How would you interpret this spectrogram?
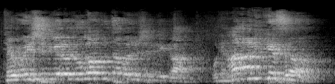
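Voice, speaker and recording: High-voiced preaching man in echoey church. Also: animated, pushed and bright. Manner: call-and-response preaching, asking the congregation questions; slows to stress key phrases. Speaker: pastor. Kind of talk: sermon. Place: church sanctuary. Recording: echoey church hall, mic far off.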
